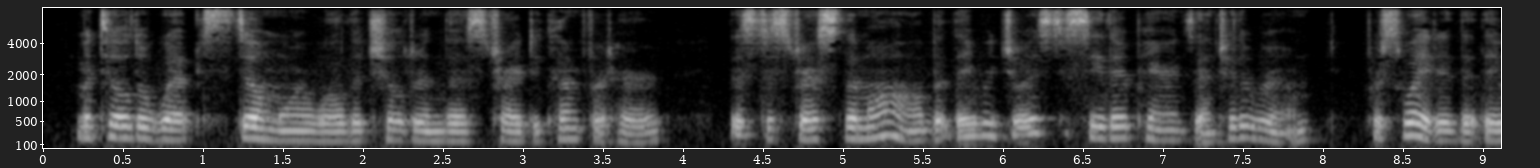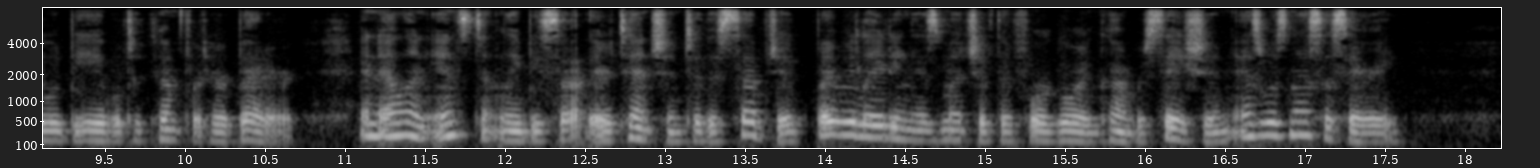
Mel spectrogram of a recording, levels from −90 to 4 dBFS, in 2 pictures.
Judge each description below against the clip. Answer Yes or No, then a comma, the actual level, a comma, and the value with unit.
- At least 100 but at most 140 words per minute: No, average, 185 wpm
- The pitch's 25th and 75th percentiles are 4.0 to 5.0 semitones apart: Yes, average, 4.6 semitones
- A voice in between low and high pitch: Yes, medium, 165 Hz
